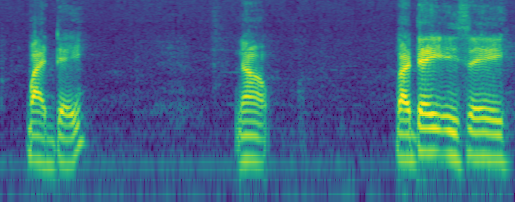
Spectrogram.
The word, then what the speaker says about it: Pàdé: will go yet ba the P has to be explosive so it actually means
